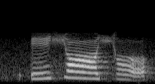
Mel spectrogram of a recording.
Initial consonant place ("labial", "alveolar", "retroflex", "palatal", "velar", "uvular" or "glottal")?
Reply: glottal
